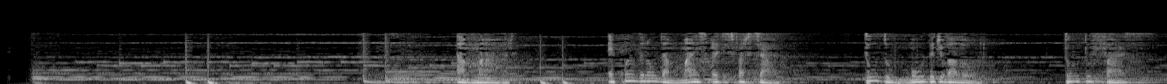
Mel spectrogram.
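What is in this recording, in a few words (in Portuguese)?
Aniversário Romantica Masculino; Aniversários; ANIVERSARIO romantico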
